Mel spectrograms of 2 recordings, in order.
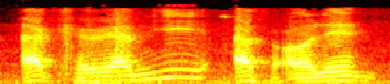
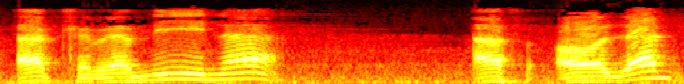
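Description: First: اکرمی افعالین read slowly as "akramī af'ālin"; اکرمی running into افعالین, which ends in "-in"; nun dropped, joined. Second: اکرمین افعالا with the final "-na" sounded, then "af'ālan"; اکرمین ending in an audible "-īna", افعالا in "-an"; nun kept, unjoined. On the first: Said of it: "نونش به اضافه افتاده". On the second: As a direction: slowly read اکرمین افعالا as "akramīna af'ālan", nun intact. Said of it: "که اینجا اضافه نشده". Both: Shown as a demonstration.

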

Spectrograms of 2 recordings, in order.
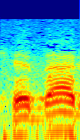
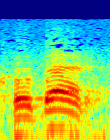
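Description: First: کبر read "kebar", with an e; kebar, short e opening کبر; first-vowel variant. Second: کبر read "kobar", with an o; kobar, short o opening کبر; first-vowel variant. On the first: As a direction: say کبر with an e after the k: KE-bar. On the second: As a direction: say کبر with an o after the k: KO-bar. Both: Shown as a demonstration. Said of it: "کبر یا کبر".

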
